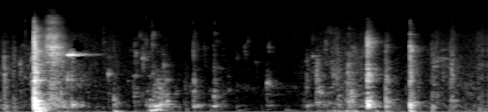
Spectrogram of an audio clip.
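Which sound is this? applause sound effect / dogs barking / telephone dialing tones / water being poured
water being poured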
